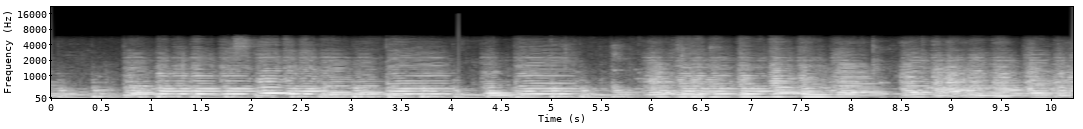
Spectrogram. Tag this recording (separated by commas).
playing double bass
